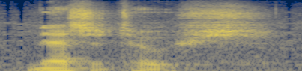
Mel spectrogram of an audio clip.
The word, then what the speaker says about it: Natchitoches: Natchitoches. This is what I understand that city to be pronounced as in Louisiana.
